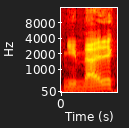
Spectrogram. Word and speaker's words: pneumatic: also this thing's got the pneumatic I think it is let's go like a silent P and yeah we don't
